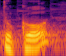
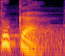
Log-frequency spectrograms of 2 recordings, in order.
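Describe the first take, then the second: First: The word ends in an o vowel. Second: The word ends in an open a vowel. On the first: It means caution or a warning. The speaker calls it wrong. "Kalau dibaca O menjadi Dugo" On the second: It means the element of earth. The speaker calls it right. "Yang ketiga adalah Duga"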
